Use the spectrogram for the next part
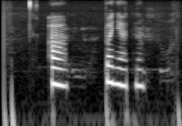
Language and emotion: Russian, neutral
